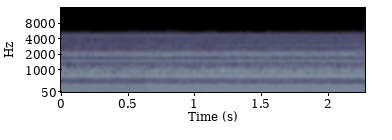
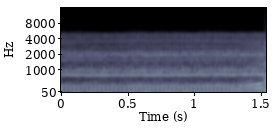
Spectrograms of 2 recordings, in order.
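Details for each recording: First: 25 cc four-stroke leaf blower engine on a synthetic fuel formula of about 80% natural gasoline, upper 70s–low 80s°F; steady high buzz at full throttle for about four seconds, then smooth wind-down, a healthy full-throttle run. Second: 25 cc four-stroke leaf blower engine on a synthetic fuel formula of about 80% natural gasoline; small single-cylinder idle with slightly uneven thump, a bit more shaking than normal, and the fuel possibly on the verge of 87 octane.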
